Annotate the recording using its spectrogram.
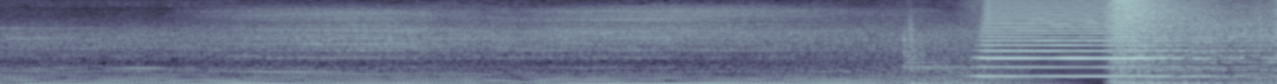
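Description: Cinematic soundtrack music: a low sustained drone, then near the end a loud held horn-like note that breaks off into a hit.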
